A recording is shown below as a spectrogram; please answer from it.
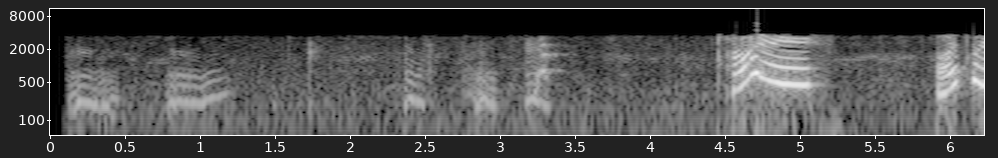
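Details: A cute puppy lets out two loud, high whining yelps that slide downward, each under a second long, following several soft murmured syllables of a person talking.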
